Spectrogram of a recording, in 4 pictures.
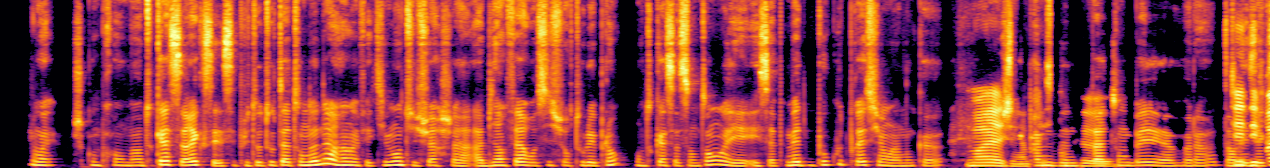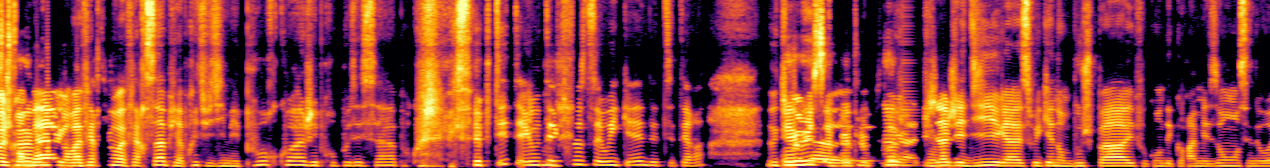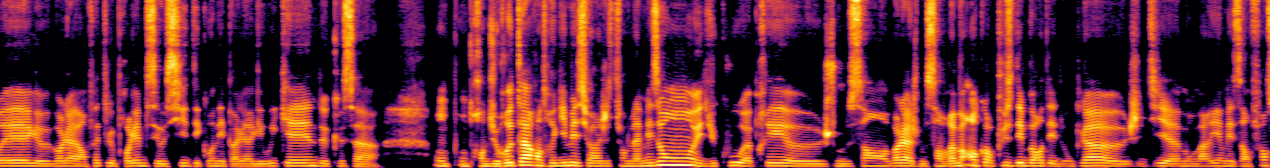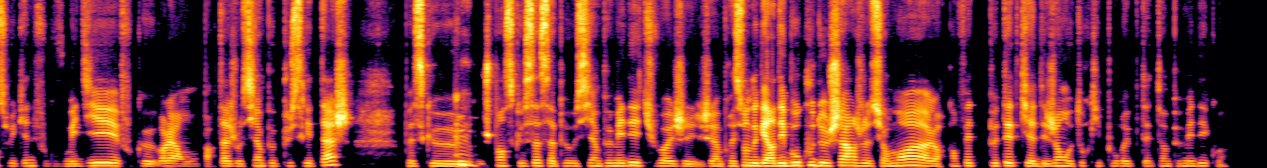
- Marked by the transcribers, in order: other background noise; laughing while speaking: "Pourquoi j'ai accepté telle ou telle chose ce week-end ?"; chuckle
- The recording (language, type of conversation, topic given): French, advice, Comment gérer le fait d’avoir trop d’objectifs en même temps et de se sentir débordé ?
